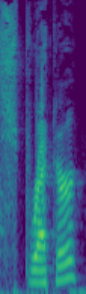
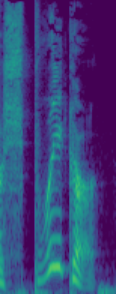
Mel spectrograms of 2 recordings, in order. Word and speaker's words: Spreaker: mispronouncing the name of the host it's not sper they're spraker that is how they pronounce it themselves and again I still say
